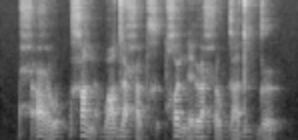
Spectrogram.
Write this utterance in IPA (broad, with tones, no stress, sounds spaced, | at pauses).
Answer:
ħ ə̰˨˥ ʕ o˨˥ | x ɑ˥˨ n a̰˨˥ b ɑ˨˥ d ə˥˨ ħ ɤ˨˥ p x ə̰˨˥ p χ ə˞˥˨ n ɛ˨˥ ɾ ə˞˨˥ ħ o˨˥ ɡ a˨˥ d ə˥˨ p ɡ ə˞˥˨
